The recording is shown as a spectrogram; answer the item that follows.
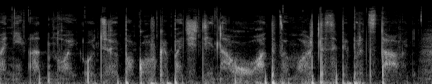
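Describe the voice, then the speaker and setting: Whispering at a moderate pace, a woman is heard through noticeable background noise. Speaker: ASMR creator. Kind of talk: ASMR whisper chat to the audience. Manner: whispered, soft-spoken.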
